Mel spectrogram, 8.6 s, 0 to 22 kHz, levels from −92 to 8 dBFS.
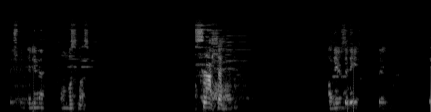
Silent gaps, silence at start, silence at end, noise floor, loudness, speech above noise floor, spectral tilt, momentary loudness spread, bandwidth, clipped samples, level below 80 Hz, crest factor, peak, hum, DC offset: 1.93-3.89 s, 5.05-6.56 s, 7.49-7.57 s, 7.97-8.58 s; 0.25 s; 0 s; under -90 dBFS; -38 LUFS; over 50 dB; -2 dB/octave; 26 LU; 11 kHz; under 0.1%; -90 dBFS; 28 dB; -16 dBFS; none; under 0.1%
